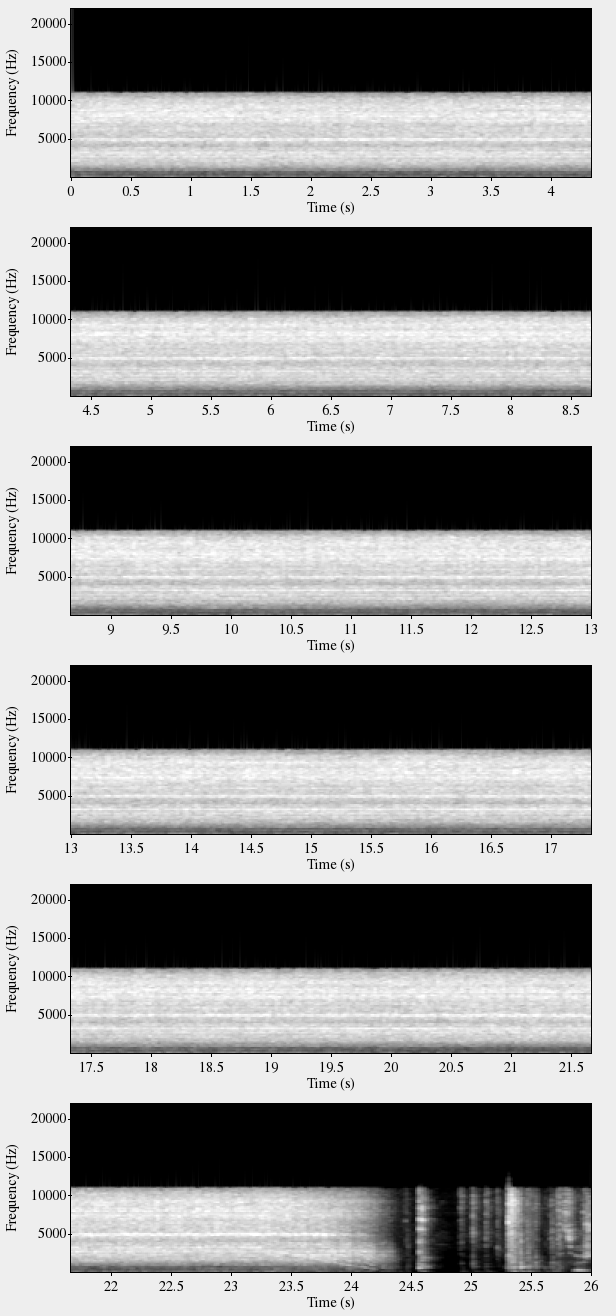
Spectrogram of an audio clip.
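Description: Electric food processor motor running steadily under load, its mixing attachment working minced meat, onion and bread into sausage meat; it switches off about two seconds before the end.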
